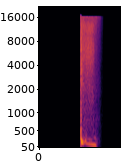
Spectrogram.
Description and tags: crispy dub snare
This one is very choppy. Sounds pretty good for a dub step snare!
Dub, Bass, Step, Instruments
